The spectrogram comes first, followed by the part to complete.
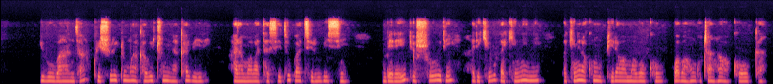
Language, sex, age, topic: Rundi, female, 25-35, education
